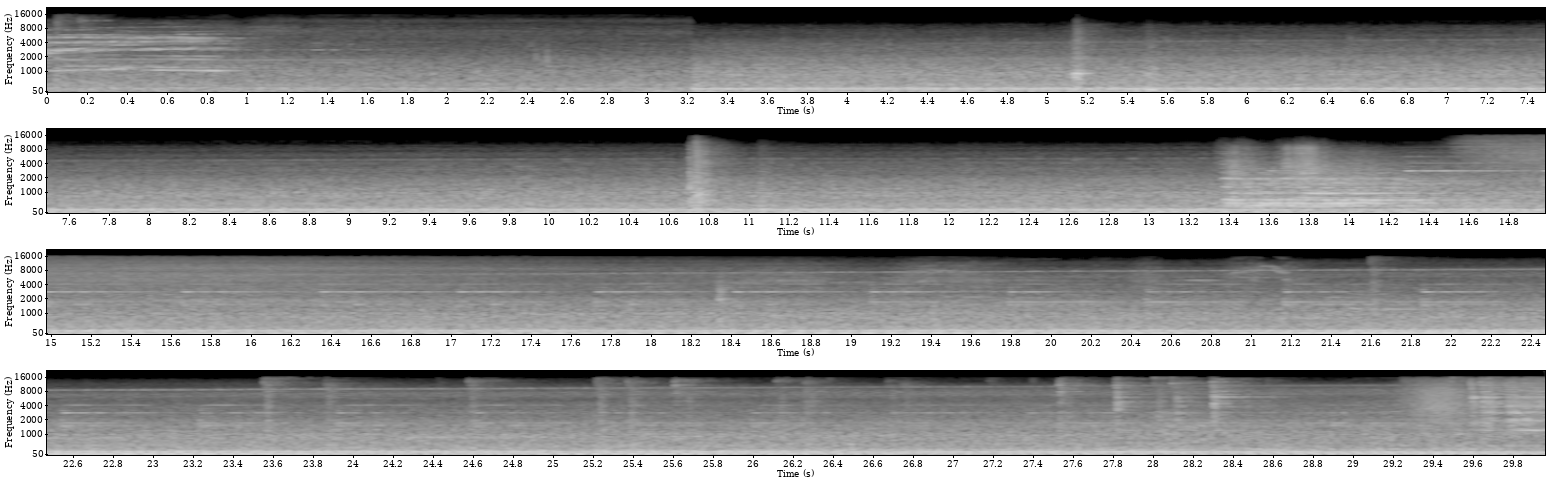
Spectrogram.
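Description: MARC bilevel commuter train running slowly by: a brief wheel squeal at the start, then the steady low drone of its diesel locomotive, which grows heavier in the second half. A short horn blast sounds about halfway through.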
